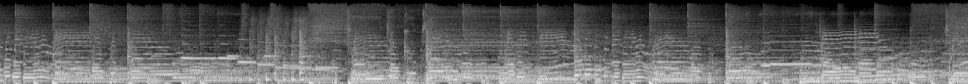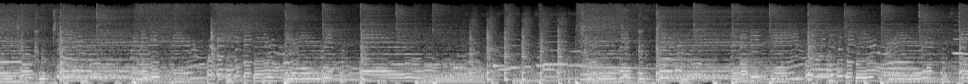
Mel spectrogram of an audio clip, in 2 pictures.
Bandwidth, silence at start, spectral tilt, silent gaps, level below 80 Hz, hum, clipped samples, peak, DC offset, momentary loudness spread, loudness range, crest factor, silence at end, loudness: 19 kHz; 0 s; -6.5 dB/octave; none; -22 dBFS; none; under 0.1%; 0 dBFS; under 0.1%; 3 LU; 1 LU; 12 dB; 0 s; -12 LUFS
